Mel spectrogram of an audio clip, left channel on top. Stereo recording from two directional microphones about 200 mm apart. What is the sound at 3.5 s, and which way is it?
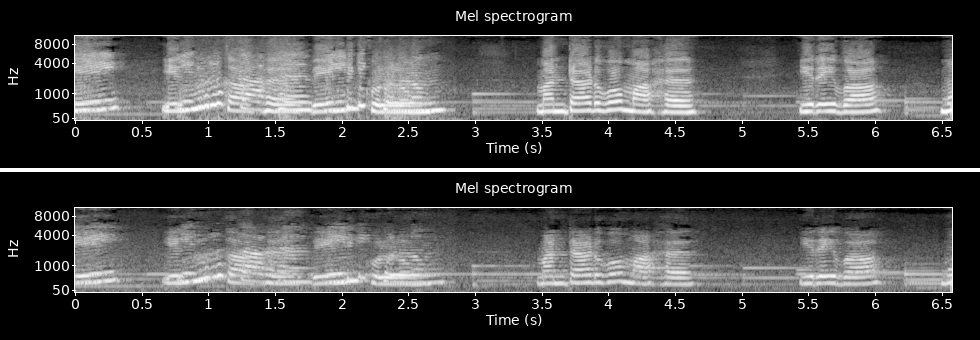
A woman's voice, 55° left (ahead or behind).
